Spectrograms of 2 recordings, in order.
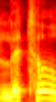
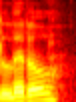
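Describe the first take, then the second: First: The middle sound is a crisp t. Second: The middle sound is softened to a d.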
